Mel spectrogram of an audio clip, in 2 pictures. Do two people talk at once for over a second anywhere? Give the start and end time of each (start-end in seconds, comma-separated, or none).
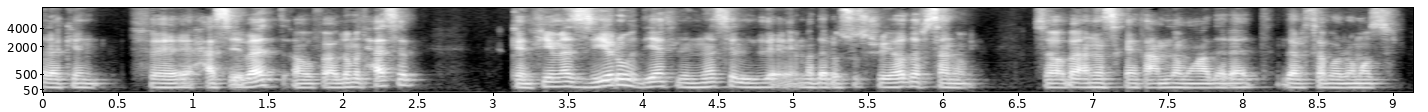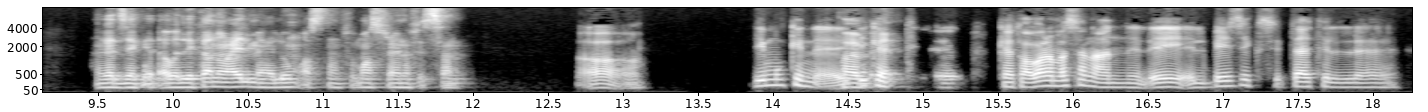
none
